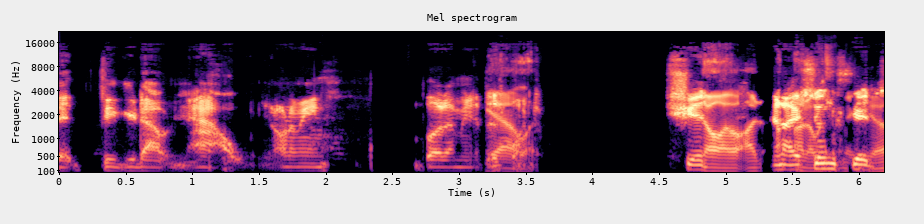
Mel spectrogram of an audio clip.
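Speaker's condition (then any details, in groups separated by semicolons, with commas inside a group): No condition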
